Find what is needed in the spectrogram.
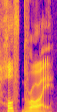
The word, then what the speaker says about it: Hofbräu: Now, everybody seems to think this is supposed to be pronounced Hofbrau, which is understandable, but that umlaut changes it, and it needs to be pronounced Hofbräu, an oi sound.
